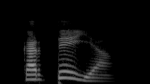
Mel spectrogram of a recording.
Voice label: "carteia", latin; santillana

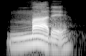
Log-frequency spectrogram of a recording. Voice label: "mare", latin; santillana

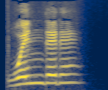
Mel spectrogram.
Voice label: "vendere", Latin; santillana

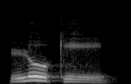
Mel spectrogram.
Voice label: "lucii", Latin; santillana

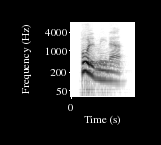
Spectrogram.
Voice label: "fulmina", latin; santillana

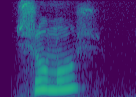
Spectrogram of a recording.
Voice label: "sumus", Latin; santillana

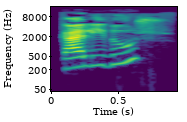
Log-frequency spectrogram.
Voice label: "calidus", latin; santillana

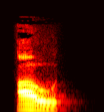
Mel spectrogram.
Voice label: "aut", latin; santillana

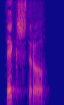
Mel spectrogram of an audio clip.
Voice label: "dextro", latin; santillana

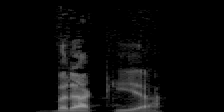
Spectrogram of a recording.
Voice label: "brachia", latin; santillana

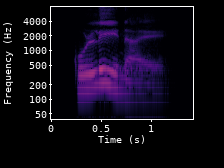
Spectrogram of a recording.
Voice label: "culinae", latin; santillana

